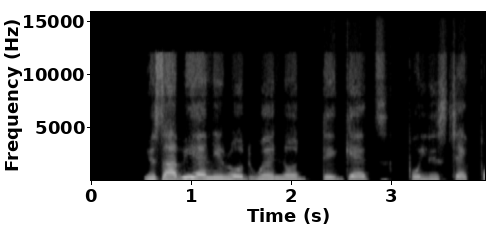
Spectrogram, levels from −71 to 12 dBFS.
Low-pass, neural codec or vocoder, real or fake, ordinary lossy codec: 14.4 kHz; autoencoder, 48 kHz, 32 numbers a frame, DAC-VAE, trained on Japanese speech; fake; Opus, 16 kbps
